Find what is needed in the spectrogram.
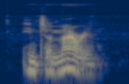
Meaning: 1. To marry a member of another group, social stratum, or religion 2. To marry within the same ethnic, social, or family group
- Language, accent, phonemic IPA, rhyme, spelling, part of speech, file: English, Southern England, /ˌɪntə(ɹ)ˈmæɹi/, -æɹi, intermarry, verb, LL-Q1860 (eng)-intermarry.wav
